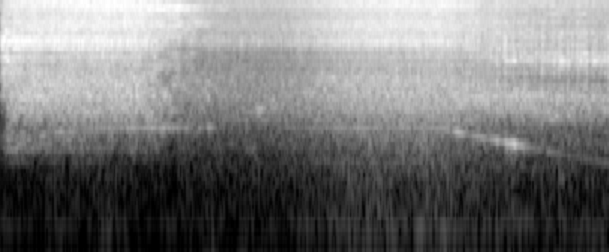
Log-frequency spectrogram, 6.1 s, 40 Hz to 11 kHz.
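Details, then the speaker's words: Angle grinder running unloaded: high, harsh whirring with a wavering, rough edge and vibration; the customer reports the cut wanders 5–10 mm when cutting ply or rods, traced to a worn front gearhead bearing. "मेरे पास एक lender आया हुआ है जो कि काफी आवाज कर रहा है चलाने प"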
